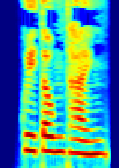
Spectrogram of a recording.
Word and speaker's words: Quy Tông thành: Tất cả mọi người đều nói ba chữ đó đọc là Quy Tông thành. Diệp Tố sau khi học qua cổ văn trong luân chuyển tháp nhìn qua cũng thấy xác thật không sai.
